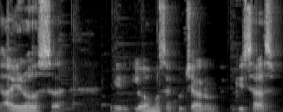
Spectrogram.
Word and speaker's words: iROSA: En inglés se dice Irosa.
